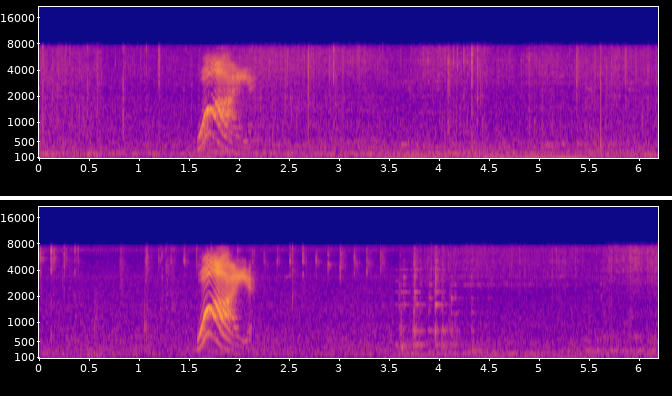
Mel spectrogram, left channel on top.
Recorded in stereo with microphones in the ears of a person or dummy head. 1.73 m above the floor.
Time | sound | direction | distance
1.6 | a shout | 70° right (ahead or behind) | 0.7 m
